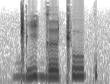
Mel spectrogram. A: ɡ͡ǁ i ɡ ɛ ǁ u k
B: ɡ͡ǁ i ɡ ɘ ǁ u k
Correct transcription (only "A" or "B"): B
